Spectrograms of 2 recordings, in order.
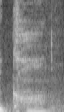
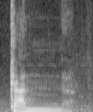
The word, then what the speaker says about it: Cannes: Oh, we should launch in conjunction with the Festival du Cannes. – Actually, it's pronounced Cannes.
